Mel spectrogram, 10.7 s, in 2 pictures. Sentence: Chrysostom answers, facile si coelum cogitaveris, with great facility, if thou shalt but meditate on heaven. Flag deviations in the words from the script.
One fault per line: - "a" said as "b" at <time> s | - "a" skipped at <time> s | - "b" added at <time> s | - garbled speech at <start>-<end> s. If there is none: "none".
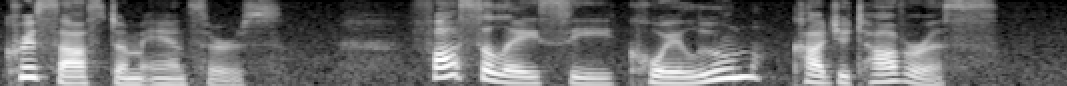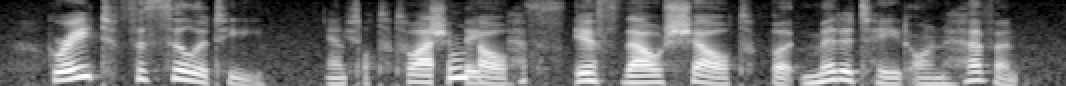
- "with" skipped at 5.0 s
- garbled speech at 7.0-8.2 s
